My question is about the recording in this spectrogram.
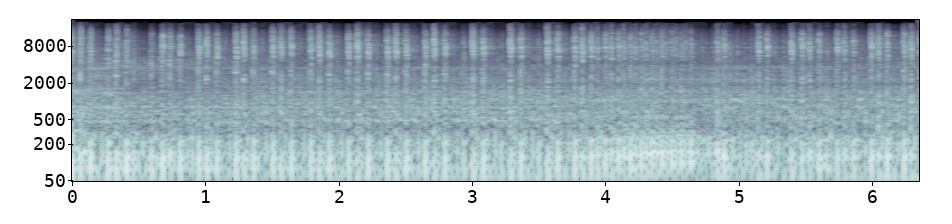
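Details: Vintage V-twin, kick-started after return spring tension fixed: steady loping thump at low idle, deep and even with no knocks or misses while warming; healthy.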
